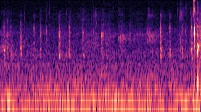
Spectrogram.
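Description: Faint, quick, irregular keystrokes on a computer keyboard: someone typing in a search.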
